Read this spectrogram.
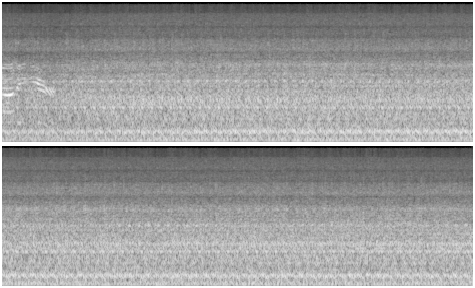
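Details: Diesel engine at idle: a rapid puffing hiss over the diesel clatter, pulsing with each firing; exhaust is leaking at the DOC (diesel oxidation catalyst) housing.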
